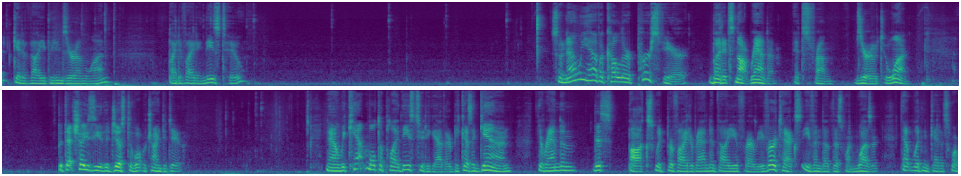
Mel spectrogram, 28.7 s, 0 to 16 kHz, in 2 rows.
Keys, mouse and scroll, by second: 0.0-3.1 drag, 3.7 click, 4.9 click, 6.7-7.6 drag, 18.2 click, 18.8 x.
